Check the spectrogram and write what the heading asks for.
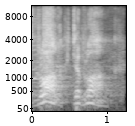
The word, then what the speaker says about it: blanc de blanc: We'll have a bottle of blank de blank. Mama. It's blanc de blanc.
